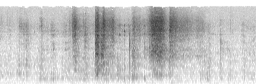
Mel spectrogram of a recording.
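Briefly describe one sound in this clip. Fingers pick chips out of a foam container with a soft rustle and scrape.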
